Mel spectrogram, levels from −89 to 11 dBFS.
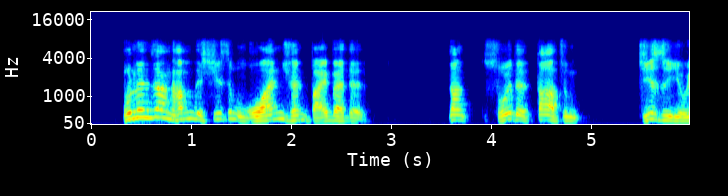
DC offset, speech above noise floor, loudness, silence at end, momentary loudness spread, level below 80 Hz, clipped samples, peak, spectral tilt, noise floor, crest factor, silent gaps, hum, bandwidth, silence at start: under 0.1%; 64 dB; -27 LUFS; 0 s; 11 LU; -76 dBFS; under 0.1%; -8 dBFS; -5.5 dB/octave; -90 dBFS; 18 dB; none; none; 8 kHz; 0.3 s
